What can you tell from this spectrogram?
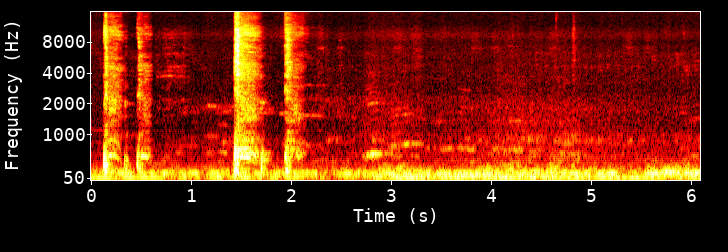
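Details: Plain adult cough: four short, sharp cough bursts in quick succession, then quiet room noise.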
